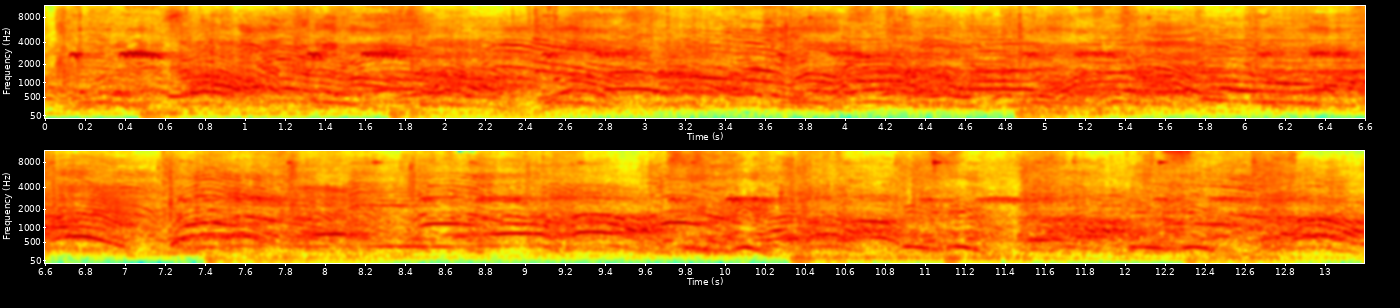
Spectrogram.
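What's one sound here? A large crowd of men chants and shouts loudly in rhythm, close by.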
